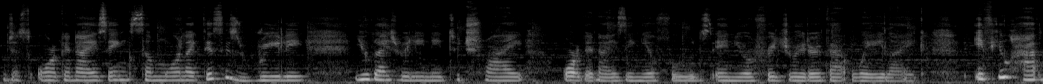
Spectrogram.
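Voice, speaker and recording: A medium-pitched woman with a dark tone provides a casual voice-over for a cleaning video. As a home organization vlogger, she addresses viewers in a chatty way and encourages them with tips.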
